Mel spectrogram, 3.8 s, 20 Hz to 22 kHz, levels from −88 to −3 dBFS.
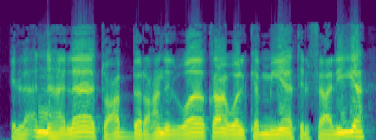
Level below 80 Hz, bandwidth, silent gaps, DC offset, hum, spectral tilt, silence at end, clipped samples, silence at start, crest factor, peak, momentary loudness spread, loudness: -44 dBFS; 11 kHz; none; under 0.1%; none; -6 dB/octave; 0.1 s; 2%; 0.1 s; 8 dB; 0 dBFS; 5 LU; -8 LUFS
